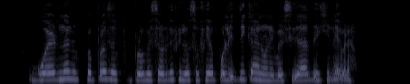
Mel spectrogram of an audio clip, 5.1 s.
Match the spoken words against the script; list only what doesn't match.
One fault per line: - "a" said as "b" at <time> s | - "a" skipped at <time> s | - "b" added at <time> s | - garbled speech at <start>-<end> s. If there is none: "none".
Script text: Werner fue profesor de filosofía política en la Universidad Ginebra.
- "de" added at 3.9 s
